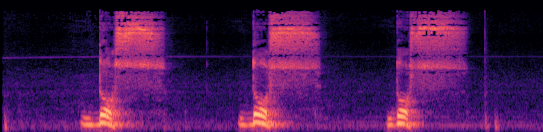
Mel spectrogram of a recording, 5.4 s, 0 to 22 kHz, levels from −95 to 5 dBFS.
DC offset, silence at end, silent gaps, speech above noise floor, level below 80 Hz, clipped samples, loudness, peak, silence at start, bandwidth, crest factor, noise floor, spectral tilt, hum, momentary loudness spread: under 0.1%; 0.8 s; none; 43 dB; -60 dBFS; under 0.1%; -16 LUFS; -2 dBFS; 0.8 s; 16.5 kHz; 18 dB; -58 dBFS; -4 dB/octave; none; 18 LU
